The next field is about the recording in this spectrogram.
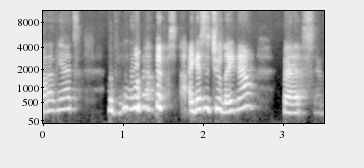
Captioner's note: laughs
